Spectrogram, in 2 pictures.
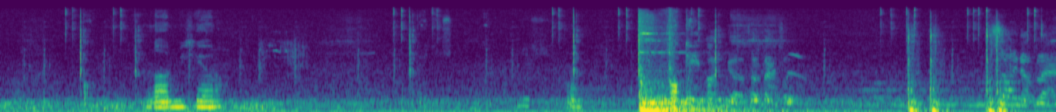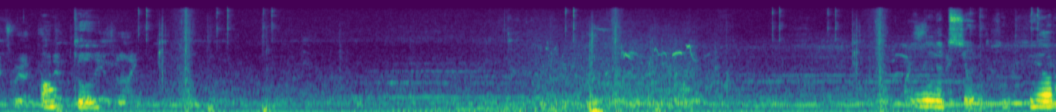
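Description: Game menu buttons click.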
